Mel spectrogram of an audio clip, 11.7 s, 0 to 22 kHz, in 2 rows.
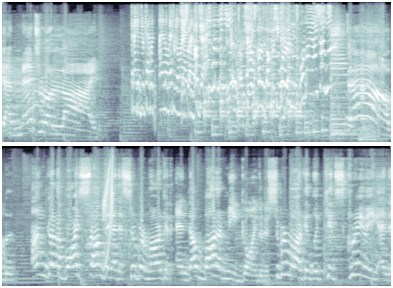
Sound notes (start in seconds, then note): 1.9 everyone talking sped-up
